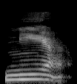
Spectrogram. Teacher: Ni, for kasra, give e sound, attach to the ain, ain will get sifa of tawassut. And ain should be from your throat.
